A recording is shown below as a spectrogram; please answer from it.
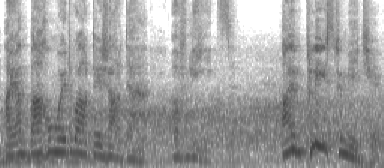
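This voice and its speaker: A courtly nobleman from a fantasy game. His fairly high voice swoops about with flowery, ingratiating formality. The recording echoes with loud noise behind it. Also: big pitch swings, measured pace, vocal fry, full character voice. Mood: courteous. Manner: formal, flowery greeting style. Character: courtly, ingratiating aristocratic baron. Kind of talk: video game voice acting.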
